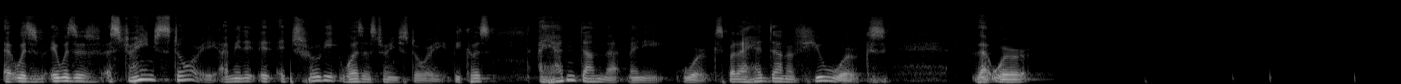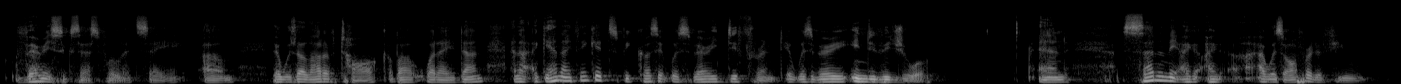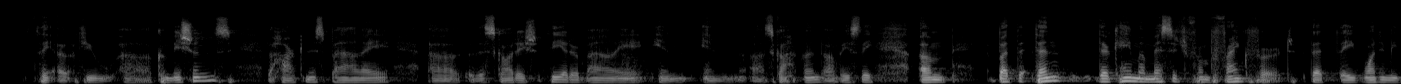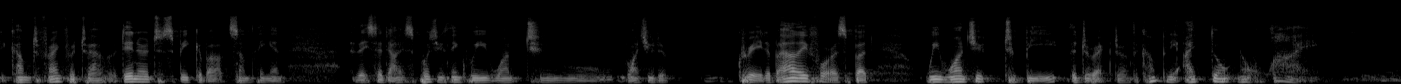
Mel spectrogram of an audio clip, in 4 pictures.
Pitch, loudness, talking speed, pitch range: 120 Hz, -37 LUFS, 160 wpm, 100-140 Hz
